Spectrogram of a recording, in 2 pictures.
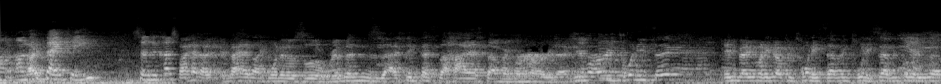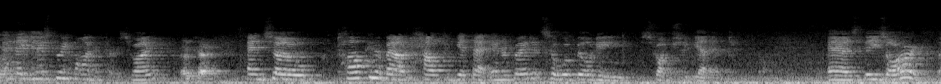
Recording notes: Live ICMI show from Chicago. Live show with an in studio audience.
